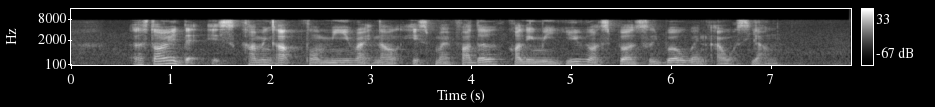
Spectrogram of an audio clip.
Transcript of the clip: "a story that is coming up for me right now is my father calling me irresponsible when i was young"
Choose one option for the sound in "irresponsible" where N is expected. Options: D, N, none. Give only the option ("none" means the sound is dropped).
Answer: none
